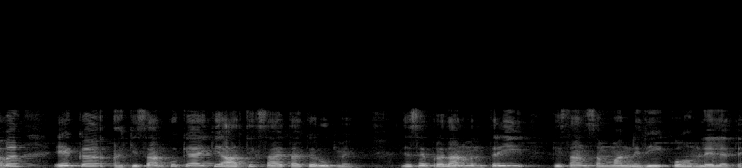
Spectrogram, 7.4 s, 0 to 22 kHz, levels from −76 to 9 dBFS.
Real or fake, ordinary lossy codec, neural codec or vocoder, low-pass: real; none; none; none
